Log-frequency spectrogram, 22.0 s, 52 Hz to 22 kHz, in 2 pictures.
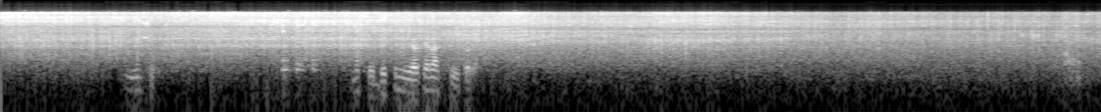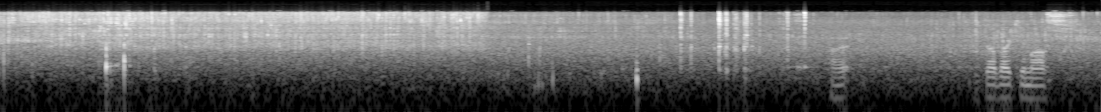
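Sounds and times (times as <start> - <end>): sausages sizzling: 0.0 - 22.0.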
